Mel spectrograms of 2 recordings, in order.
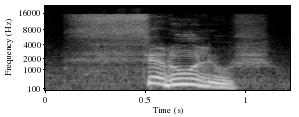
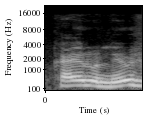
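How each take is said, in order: First: The word begins with a 'se' sound. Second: The word begins with a 'kai' sound. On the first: It is the proper way of saying the scientific name. The speaker calls it right. "é Cerúleos, né, a pronúncia é certa" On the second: It is the popular way of saying the name. The speaker calls it wrong. "eu falo Cairoleus, galera, mas o certo mesmo não é Cairoleus"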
